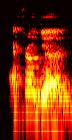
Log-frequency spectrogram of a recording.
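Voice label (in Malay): "estrogen", Malay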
